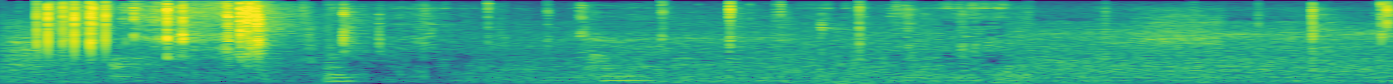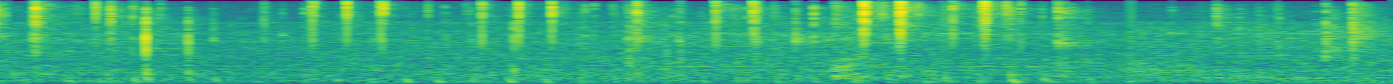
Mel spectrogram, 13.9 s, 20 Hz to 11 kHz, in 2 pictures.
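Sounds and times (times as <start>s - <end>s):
low background hum: 0.0s - 13.9s
small hard objects clicking: 8.4s - 12.4s.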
